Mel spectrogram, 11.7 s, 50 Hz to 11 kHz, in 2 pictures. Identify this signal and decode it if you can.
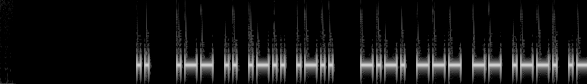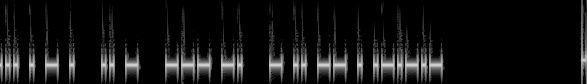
Morse code, heard as a keyed tone, about 32 wpm, 700 Hz. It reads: I WILL COMPLETE IT ON TIME.
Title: Sentences from Top 1000 Words - Review Part 2 - 30wpm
